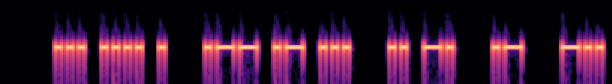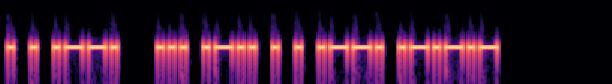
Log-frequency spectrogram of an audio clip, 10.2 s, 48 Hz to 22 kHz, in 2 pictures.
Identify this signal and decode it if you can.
Morse code, heard as a keyed tone, about 25 wpm, 700 Hz. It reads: SHE WAS IN A DEEP SLEEP.
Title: Sentences from Top 1000 Words - Review Part 3 - 25wpm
